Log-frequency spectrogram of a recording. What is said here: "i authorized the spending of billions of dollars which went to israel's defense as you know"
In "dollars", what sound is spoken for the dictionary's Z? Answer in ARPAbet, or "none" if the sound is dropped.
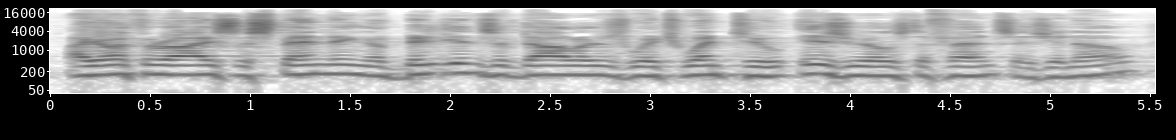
Z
